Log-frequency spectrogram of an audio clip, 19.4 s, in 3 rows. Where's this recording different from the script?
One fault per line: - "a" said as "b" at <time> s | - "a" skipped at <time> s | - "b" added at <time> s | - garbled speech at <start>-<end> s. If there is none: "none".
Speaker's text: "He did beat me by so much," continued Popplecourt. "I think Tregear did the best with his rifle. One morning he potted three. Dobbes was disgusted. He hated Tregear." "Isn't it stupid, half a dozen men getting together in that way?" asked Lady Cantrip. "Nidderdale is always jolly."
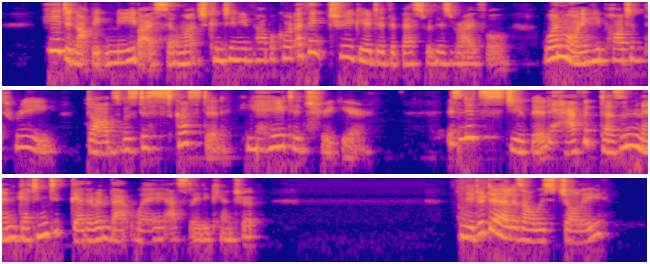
- "not" added at 0.8 s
